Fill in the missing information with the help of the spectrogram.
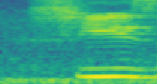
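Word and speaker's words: Sidhe: be playing eliana sinclair she's a okay i keep forgetting how to say this is it she or sid she she s i d h e changeling she's part yeah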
